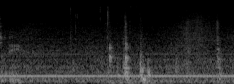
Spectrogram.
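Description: A steady electrical hum with a few light clicks and rustles from packaged tools being handled on a pegboard hook.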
